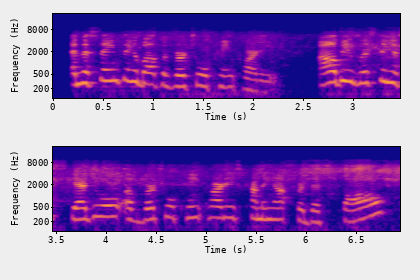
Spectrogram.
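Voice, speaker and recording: Loud and with ordinary pitch variation, a woman speaks over noticeable background noise. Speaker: art teacher. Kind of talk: live tutorial wrap-up. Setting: outdoors on vacation, livestream.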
